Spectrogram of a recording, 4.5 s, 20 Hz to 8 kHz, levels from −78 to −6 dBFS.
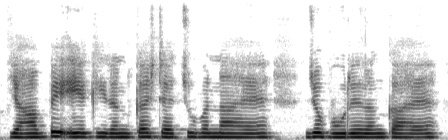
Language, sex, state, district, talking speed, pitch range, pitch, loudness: Hindi, female, Uttar Pradesh, Lalitpur, 175 wpm, 210-220 Hz, 215 Hz, -14 LUFS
